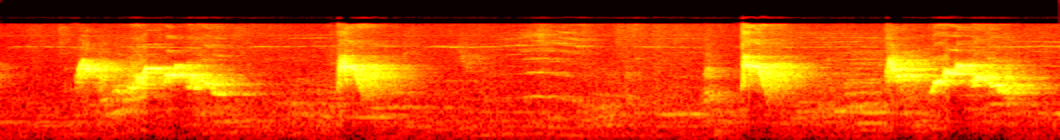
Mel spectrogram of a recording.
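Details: Red-whiskered bulbul singing in short, bright bursts of warbled notes, four phrases spaced about one to two seconds apart, with a faint low hum between phrases.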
